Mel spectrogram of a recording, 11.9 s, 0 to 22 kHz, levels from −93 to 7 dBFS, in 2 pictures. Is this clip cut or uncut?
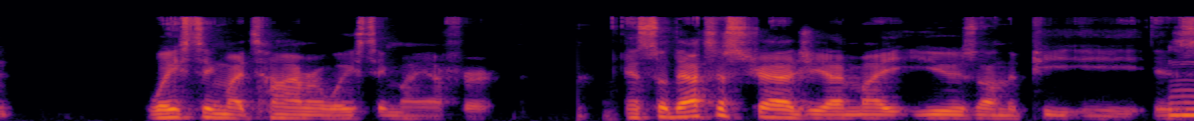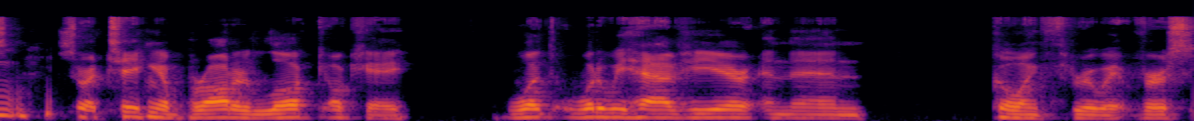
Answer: cut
